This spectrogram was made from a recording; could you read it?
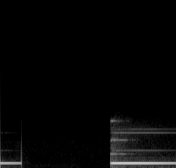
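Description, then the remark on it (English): A bright bell dings twice: a short ring that cuts off quickly, then after a brief silence a louder, clear ding that rings on steadily. No one speaks. “Wheel, bell me, please.”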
